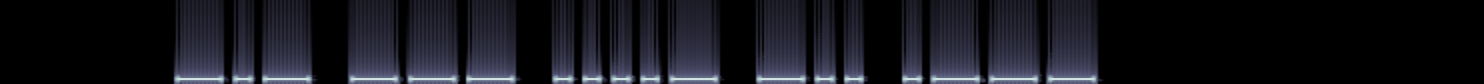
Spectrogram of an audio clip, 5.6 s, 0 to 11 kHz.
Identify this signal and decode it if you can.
Morse code, heard as a keyed tone, about 26 wpm, 700 Hz. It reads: KO4DJ
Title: Speed Racing - USA 2x2 Call Signs 22wpm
